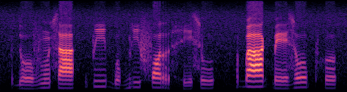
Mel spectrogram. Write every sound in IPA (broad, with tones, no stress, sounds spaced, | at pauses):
ɗ oː˨ v ũ˦ s a˦ | p iː˦ ɓ o˨ b i˦ f ɔ˦ r h i˨ s u˦ | ɓ aː˦ k͡p eː˨ z oː˦ pʰ ʊ˦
